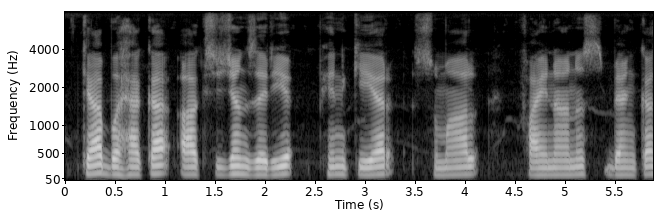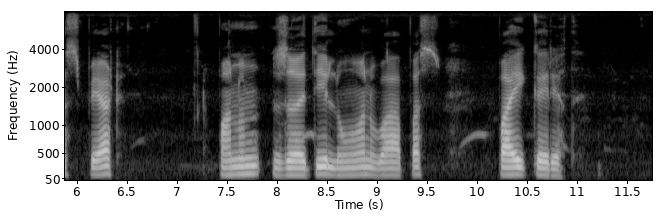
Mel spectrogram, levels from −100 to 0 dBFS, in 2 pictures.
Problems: background sounds at intervals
